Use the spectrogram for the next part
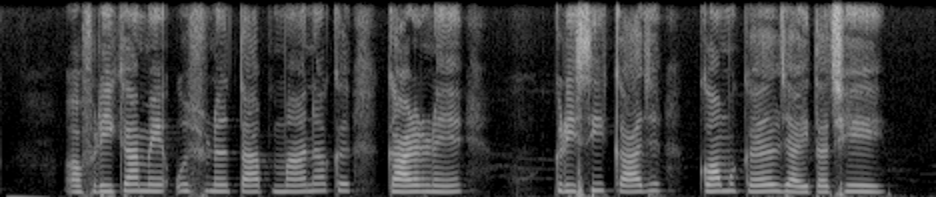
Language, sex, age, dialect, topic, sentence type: Maithili, female, 51-55, Southern/Standard, agriculture, statement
